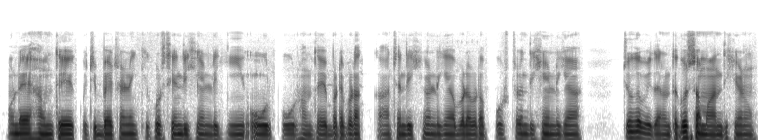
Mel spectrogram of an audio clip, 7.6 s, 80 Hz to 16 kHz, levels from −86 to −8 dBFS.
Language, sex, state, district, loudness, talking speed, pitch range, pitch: Hindi, male, Uttarakhand, Uttarkashi, -21 LUFS, 220 wpm, 95-100 Hz, 95 Hz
